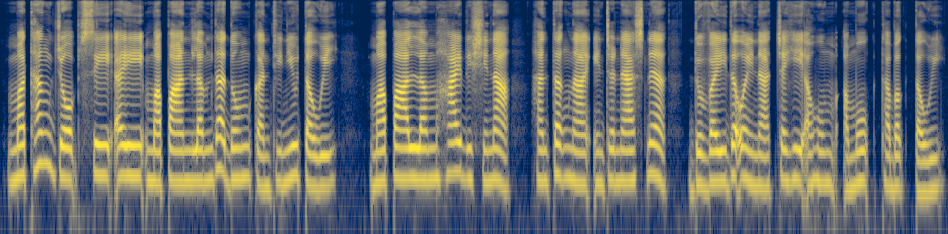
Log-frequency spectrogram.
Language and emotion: Manipuri, neutral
